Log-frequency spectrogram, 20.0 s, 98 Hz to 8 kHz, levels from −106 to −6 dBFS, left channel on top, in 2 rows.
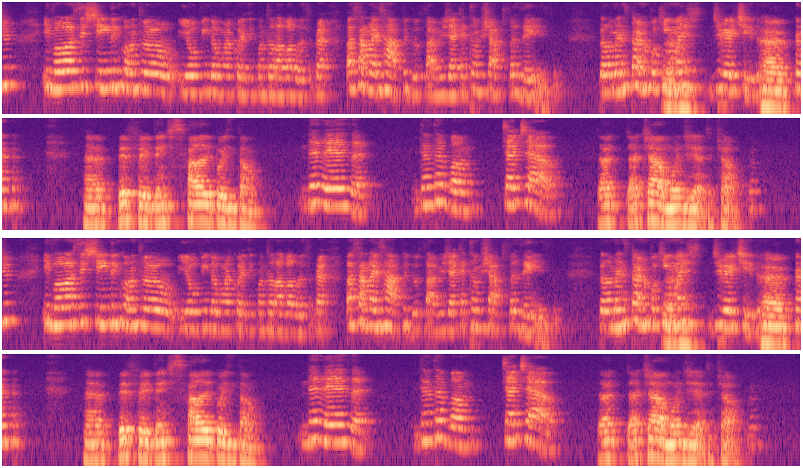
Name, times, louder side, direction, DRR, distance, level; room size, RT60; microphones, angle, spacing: voice 1, 0.0-6.8 7.1-9.5 9.9-10.0 10.5-10.8 13.7-14.5 15.1-15.8 16.2-16.9 19.3-19.4, equal, 20° right, -10 dB, 1.2 m, -24 dB
voice 2, 8.2-8.6 9.5-9.8 11.0-13.2 17.4-19.2, equal, 20° left, -6 dB, 0.8 m, -19 dB
3.2 x 2.8 x 2.4 m, 0.39 s
head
